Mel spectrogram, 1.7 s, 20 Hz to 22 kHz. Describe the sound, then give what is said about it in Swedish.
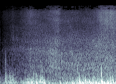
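Steady, blustery wind buffets the microphone with a low rumble, while waves wash against the shore outside Hovås cold-bath house on a sunny 30 January. The roar stays loud and continuous throughout, with no voices. “Vågorna slår mot eh, stranden och solen skiner.”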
